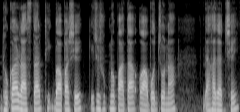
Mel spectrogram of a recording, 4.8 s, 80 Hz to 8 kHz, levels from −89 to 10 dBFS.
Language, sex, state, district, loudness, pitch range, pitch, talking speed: Bengali, male, West Bengal, Cooch Behar, -19 LUFS, 125-140 Hz, 130 Hz, 150 wpm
